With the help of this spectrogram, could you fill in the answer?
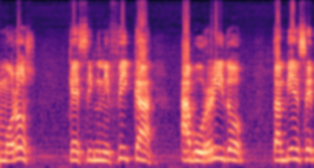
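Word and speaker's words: μωρός: El hombre insensato, aquí Jesús usó esa palabra griega que se pronuncia moros, que significa aburrido.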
